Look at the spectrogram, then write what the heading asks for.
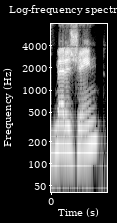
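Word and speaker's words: Medellín: spelt yeah so it's medellin uh yeah that's that's um that's how the locals say it um that's so hence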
